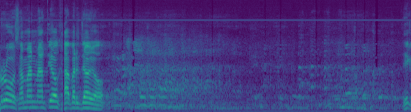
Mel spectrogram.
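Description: A crowd of men laughs.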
